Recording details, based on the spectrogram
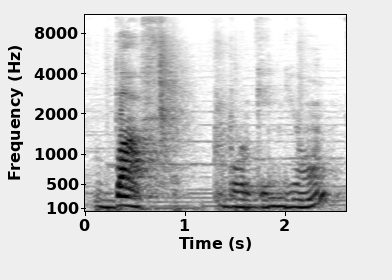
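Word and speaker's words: bœuf bourguignon: Кстати, французы говорят баф бургиньон. Не произносят «н» на конце. И вместо биф говорят баф. Так что правильное название это баф бургиньон.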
